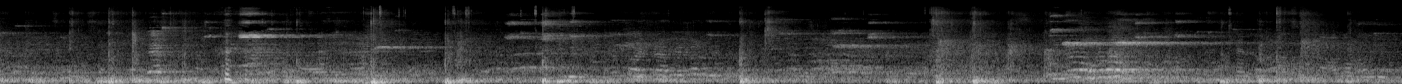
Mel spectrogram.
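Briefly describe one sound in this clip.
Players call out to each other across the court.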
